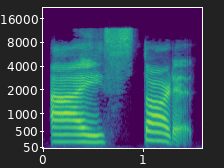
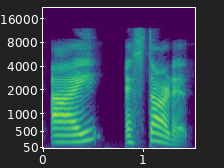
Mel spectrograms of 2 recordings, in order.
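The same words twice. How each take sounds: First: The two words are blended together. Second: The two words are said separately. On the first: The speaker calls it right. "I said I started... it's like if you blend the two sounds" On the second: The speaker calls it wrong. "I didn't say I started"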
